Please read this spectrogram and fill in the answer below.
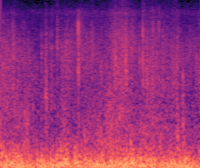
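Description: Wind buffeting the microphone aboard a sailing yacht under way: a steady low rumble.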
